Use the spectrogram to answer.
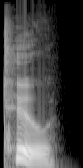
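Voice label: "too", American English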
